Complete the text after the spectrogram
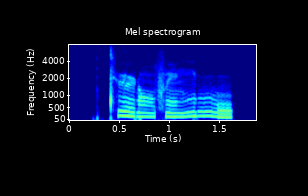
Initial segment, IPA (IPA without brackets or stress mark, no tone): tʰ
